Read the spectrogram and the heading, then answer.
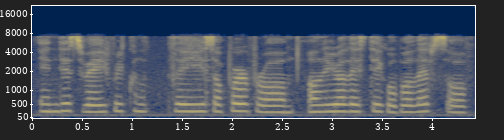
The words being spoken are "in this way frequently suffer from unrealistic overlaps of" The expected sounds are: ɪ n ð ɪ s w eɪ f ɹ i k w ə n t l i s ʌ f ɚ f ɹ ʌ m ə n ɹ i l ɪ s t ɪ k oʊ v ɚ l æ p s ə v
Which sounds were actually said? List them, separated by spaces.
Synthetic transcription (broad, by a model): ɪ n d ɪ s w eɪ f ɹ i k w ə n t l i s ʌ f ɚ f ɹ ʌ m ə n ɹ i l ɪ s t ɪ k oʊ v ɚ l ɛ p s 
